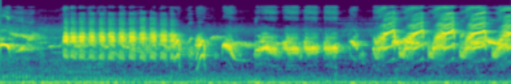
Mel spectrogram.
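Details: Chinese hwamei, a female dancing with spread feathers to urge the male into fiery singing; a fast buzzy rattle of repeated notes, then quick warbled, slurred whistles rising and falling.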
